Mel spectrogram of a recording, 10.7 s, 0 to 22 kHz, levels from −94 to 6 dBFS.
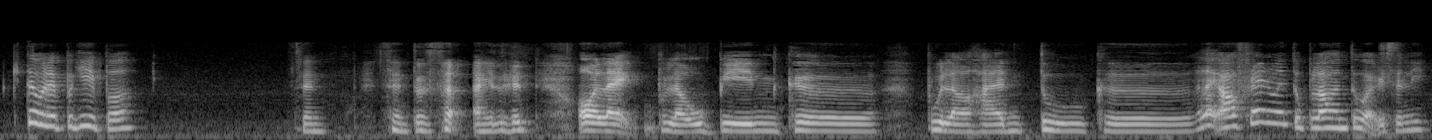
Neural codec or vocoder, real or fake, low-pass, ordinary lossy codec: none; real; 7.2 kHz; AAC, 32 kbps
